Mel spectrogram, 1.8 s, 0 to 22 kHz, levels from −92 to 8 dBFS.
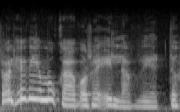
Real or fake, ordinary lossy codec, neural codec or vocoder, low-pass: real; none; none; 19.8 kHz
